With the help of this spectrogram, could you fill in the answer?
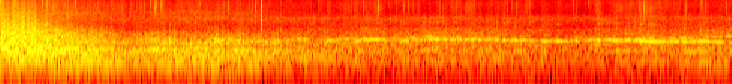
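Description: Thunder of an approaching storm: a deep, rolling rumble swells loudly at the start, then slowly fades into a low steady roar, with a faint wavering tone drifting above it.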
